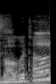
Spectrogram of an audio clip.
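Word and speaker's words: Bogotá: Is it Bogota? Oh. All right. Is that how you pronounce it? Yes. Bogota?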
